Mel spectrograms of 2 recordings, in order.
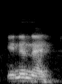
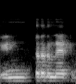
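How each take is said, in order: First: American accent, the t is dropped: inner-net. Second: Indian accent, with a strong r and hard t.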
